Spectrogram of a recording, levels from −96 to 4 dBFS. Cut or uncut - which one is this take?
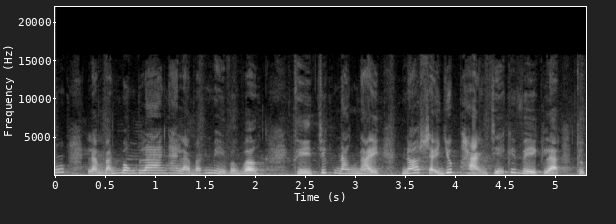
uncut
